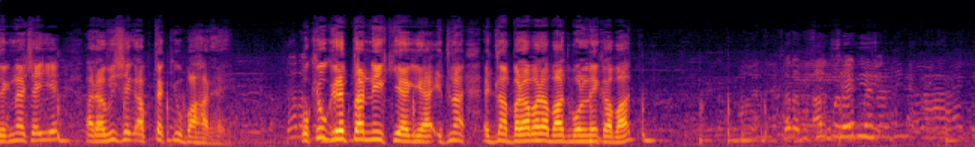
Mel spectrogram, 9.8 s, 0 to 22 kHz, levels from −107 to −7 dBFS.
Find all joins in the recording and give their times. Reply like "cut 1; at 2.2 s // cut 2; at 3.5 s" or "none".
none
